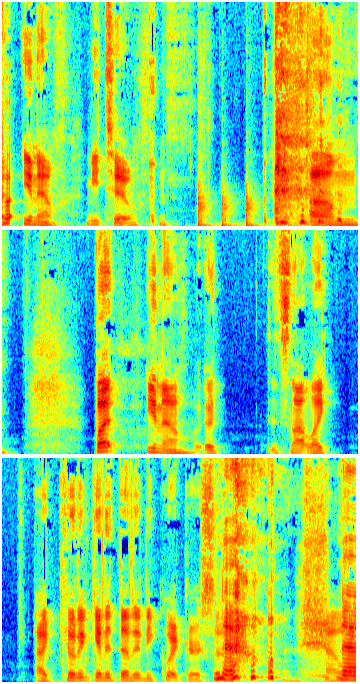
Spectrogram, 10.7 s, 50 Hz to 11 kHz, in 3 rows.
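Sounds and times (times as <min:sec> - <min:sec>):
speech: 0:00.0 - 0:01.8, 0:02.6 - 0:10.6
knuckles knocking on wood: 0:02.0 - 0:02.8
laughter: 0:02.6 - 0:03.6, 0:09.3 - 0:10.6.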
